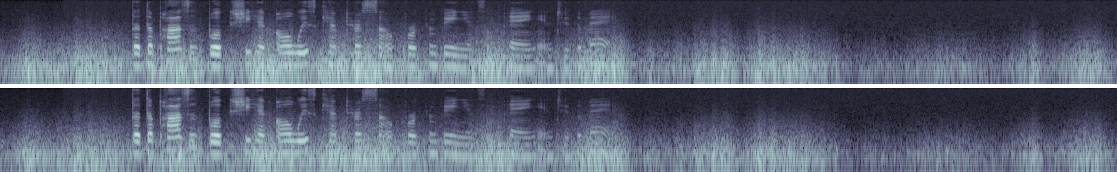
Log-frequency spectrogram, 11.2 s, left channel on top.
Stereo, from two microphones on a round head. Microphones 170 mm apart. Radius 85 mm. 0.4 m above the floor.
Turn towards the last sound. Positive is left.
turn(degrees=20)  # may be behind; listen again after turning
